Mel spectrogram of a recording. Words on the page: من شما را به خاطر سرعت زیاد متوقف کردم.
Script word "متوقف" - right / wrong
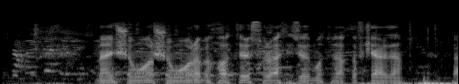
right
